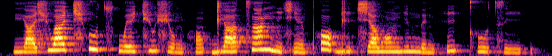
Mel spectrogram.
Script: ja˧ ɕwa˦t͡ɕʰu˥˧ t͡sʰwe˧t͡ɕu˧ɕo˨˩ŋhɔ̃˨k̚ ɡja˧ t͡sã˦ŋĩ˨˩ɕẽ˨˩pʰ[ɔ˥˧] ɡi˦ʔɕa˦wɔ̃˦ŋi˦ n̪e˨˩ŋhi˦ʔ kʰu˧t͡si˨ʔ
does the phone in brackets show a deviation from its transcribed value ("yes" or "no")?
no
